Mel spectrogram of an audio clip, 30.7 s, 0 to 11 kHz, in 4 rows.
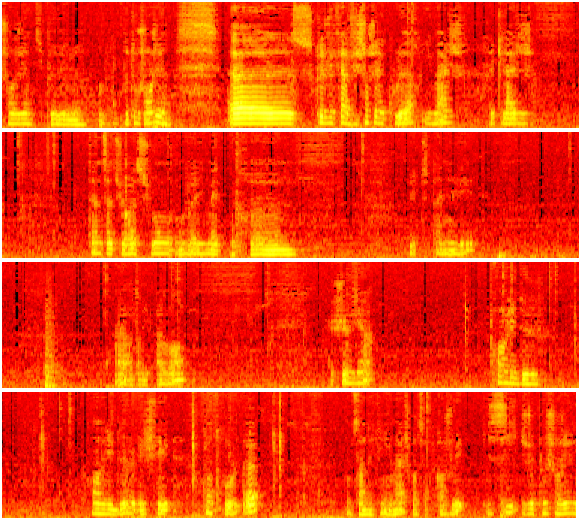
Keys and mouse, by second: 5.5 click, 8.3 click, 10.0 click, 15.3 click, 17.7 click, 22.1 click, 23.9 click, 26.7 ctrl+e, 28.7 click.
